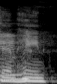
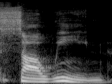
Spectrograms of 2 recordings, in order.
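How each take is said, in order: First: The name is read out just as spelled. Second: The name is said unlike its spelling. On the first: The speaker calls it wrong. "it's spelled S A M H A I N" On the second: The speaker calls it right. "but it's pronounced Samhain"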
